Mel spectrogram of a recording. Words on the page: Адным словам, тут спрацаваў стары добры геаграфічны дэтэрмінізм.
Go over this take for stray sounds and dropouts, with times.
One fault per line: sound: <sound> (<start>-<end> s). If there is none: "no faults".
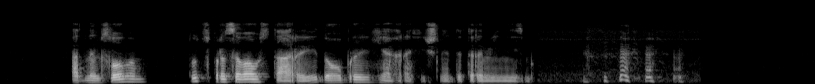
sound: laugh (5.8-6.9 s)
